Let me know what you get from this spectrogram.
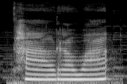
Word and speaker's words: คารวะ: สวัสดีค่ะพบกับรายการคำวัดวันนี้เสนอคำว่าคาระวะ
